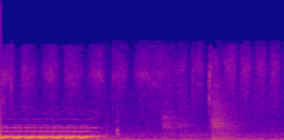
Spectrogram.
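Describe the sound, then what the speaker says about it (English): A telephone rings with an incoming call, giving a loud, close electronic trill that stops partway through, followed by faint room noise. "Apparently I'm getting a phone call"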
